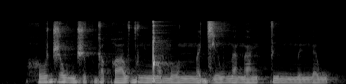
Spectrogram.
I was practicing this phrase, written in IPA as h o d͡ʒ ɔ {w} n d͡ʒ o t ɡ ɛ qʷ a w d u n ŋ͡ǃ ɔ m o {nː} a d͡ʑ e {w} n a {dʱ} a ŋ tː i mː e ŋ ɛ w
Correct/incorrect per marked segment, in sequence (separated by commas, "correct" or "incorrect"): correct, correct, correct, incorrect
